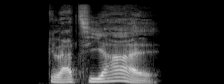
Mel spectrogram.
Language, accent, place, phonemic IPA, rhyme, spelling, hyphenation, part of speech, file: German, Germany, Berlin, /ɡlaˈt͡si̯aːl/, -aːl, glazial, gla‧zi‧al, adjective, De-glazial.ogg
- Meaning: glacial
